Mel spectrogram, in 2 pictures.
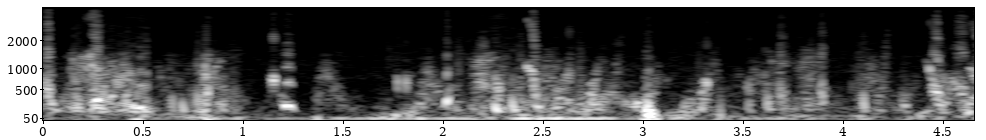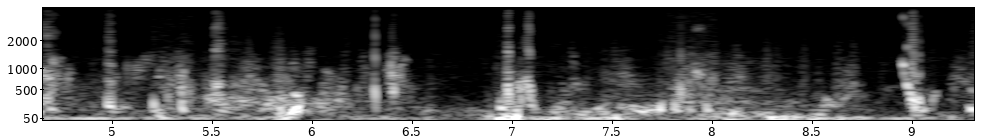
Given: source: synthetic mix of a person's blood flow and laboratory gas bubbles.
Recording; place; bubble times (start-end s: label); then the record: Doppler ultrasound of blood flow; subclavian vein
0.00-0.58 s: bubbles
0.61-1.01 s: bubbles
1.12-1.27 s: bubbles
1.75-1.88 s: bubbles
1.98-2.65 s: bubbles
3.29-3.36 s: bubbles
3.51-3.93 s: bubbles
4.07-4.15 s: bubbles
4.28-4.35 s: bubbles
4.40-4.82 s: bubbles
4.95-5.65 s: bubbles
6.28-6.48 s: bubbles
6.90-7.16 s: bubbles
7.71-8.03 s: bubbles
8.93-9.13 s: bubbles
9.27-9.32 s: bubbles
From the record:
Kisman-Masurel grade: 242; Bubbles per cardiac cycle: several, 3 to 8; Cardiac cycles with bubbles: 100%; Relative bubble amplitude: moderate (0.250 to 0.450); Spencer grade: 3 (all of the cardiac periods contain showers or single bubble signals, but not dominating or overriding the cardiac motion signals); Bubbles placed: anywhere in the cardiac cycle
